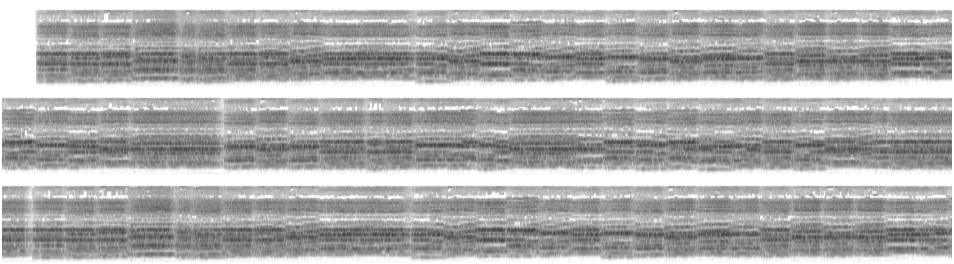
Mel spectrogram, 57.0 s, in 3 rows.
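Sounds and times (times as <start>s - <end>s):
SSA choir singing: 0.7s - 56.9s.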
